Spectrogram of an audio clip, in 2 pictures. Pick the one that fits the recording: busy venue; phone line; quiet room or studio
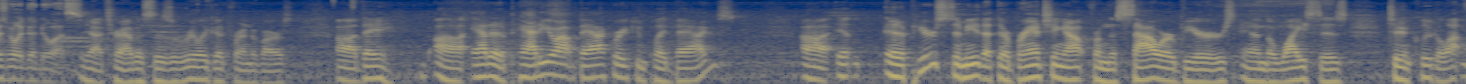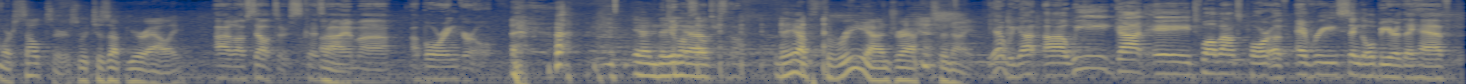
busy venue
